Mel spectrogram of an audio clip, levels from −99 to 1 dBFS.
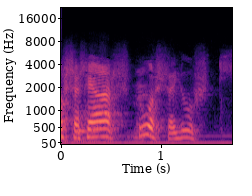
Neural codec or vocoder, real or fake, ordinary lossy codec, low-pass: none; real; AAC, 32 kbps; 10.8 kHz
